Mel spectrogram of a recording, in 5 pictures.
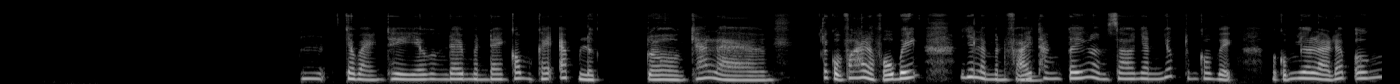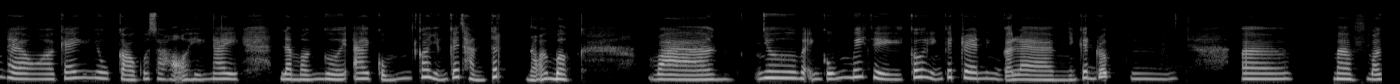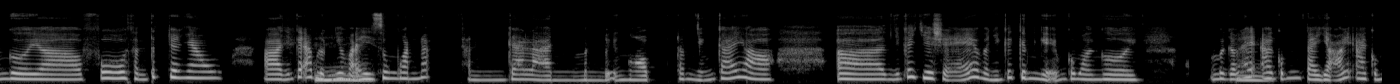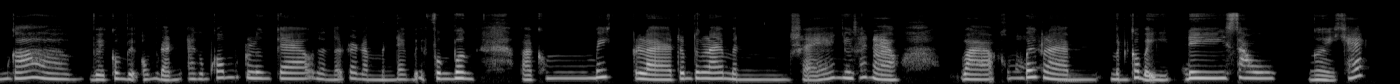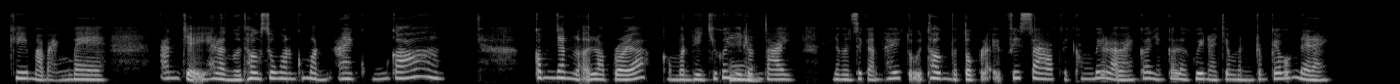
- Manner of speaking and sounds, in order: tapping; chuckle; other background noise; in English: "trend"; in English: "group"; unintelligible speech
- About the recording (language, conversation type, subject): Vietnamese, advice, Bạn cảm thấy áp lực phải thăng tiến nhanh trong công việc do kỳ vọng xã hội như thế nào?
